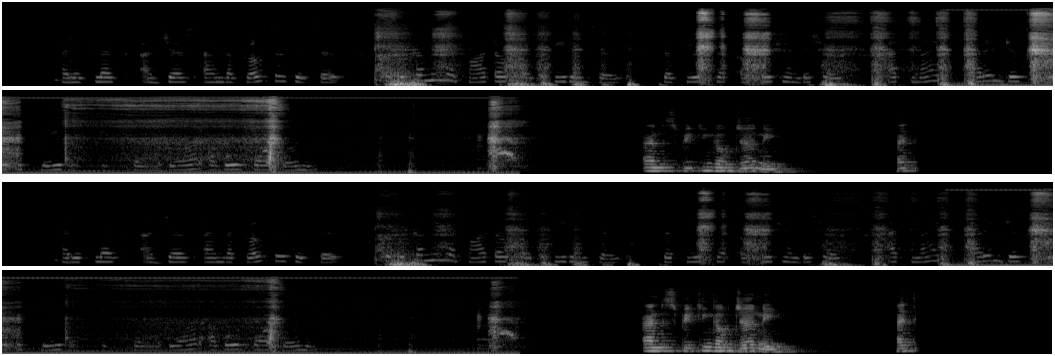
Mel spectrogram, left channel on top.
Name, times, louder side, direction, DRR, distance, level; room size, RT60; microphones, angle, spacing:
voice 1, 0.5-6.2 6.6-13.7, left 3 dB, 40° left, 0.6 m, -52 dB
sound 1, 3.7-4.6 5.0-6.6 6.9-7.7 8.2-10.7 11.1-13.4 14.3-14.4 14.6-14.7 15.4-15.7, left 11 dB, 70° left, 0.4 m, -34 dB
sound 2, 9.4-15.7, right 1 dB, 20° right, 0.8 m, -46 dB
voice 2, 16.9-18.6 19.5-19.7, right 3 dB, 85° right, 0.5 m, -38 dB
3.2 x 2.0 x 2.6 m
head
